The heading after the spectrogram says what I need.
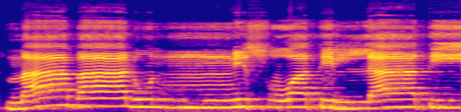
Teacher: ہم نے اس کھڑی زبر کی وجہ سے لام کو کھینچ کر ادا کرنا ہے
